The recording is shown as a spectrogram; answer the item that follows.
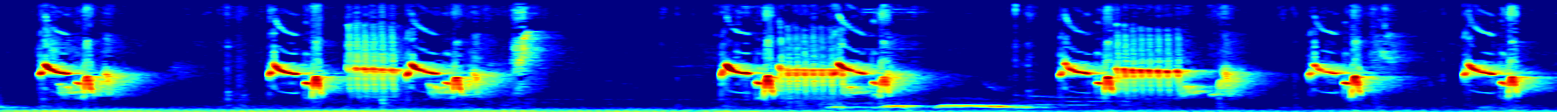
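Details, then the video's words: Bar-winged prinia in full, unbroken song, shrill chirp phrases repeated every second or so, one short lower warbled note, low hum fading out. "Prenjak GACOR Ngotot Full Durasi Tanpa Jeda||Bikin Prenjak Anda Ikut GACOR"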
